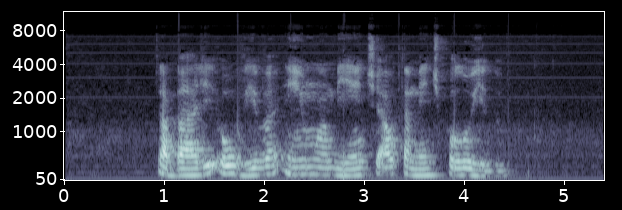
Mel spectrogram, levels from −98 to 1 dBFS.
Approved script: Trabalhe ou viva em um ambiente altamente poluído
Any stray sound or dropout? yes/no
no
